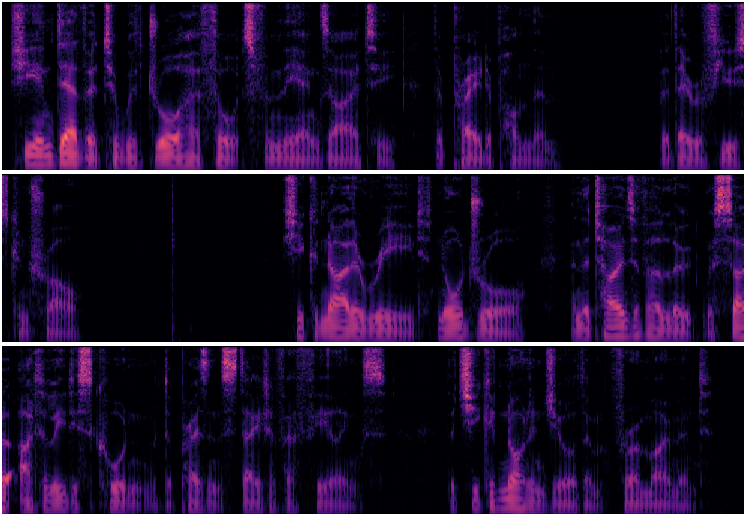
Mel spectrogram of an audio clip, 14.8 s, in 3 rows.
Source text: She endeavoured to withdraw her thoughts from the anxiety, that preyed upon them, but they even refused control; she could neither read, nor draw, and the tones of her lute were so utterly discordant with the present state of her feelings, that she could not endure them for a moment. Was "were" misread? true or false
false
